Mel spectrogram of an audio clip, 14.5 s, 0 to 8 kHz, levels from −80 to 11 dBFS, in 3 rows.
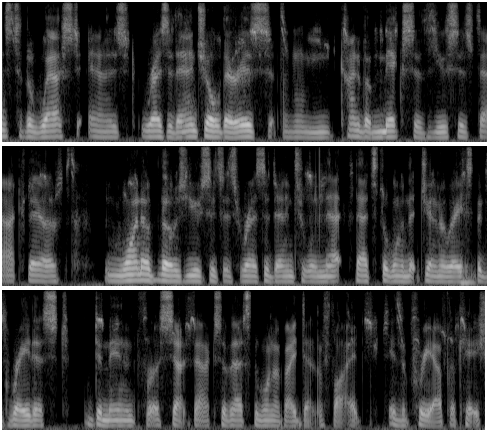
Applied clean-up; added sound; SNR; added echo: neural diffusion model UNIVERSE++.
